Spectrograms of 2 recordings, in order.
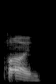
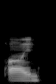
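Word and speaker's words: Pijn: but the Pin collaboration? – Oh, Pine. Yeah, Pine. I'm fucking way off. – But yeah, they get called Pigeon a lot. – Pigeon. – But no, officially it's not Danish, it's Dutch is the word I'm looking for. Yeah, it's pronounced Pine.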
